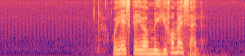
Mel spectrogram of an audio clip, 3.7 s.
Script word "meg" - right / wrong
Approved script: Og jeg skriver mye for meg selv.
right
